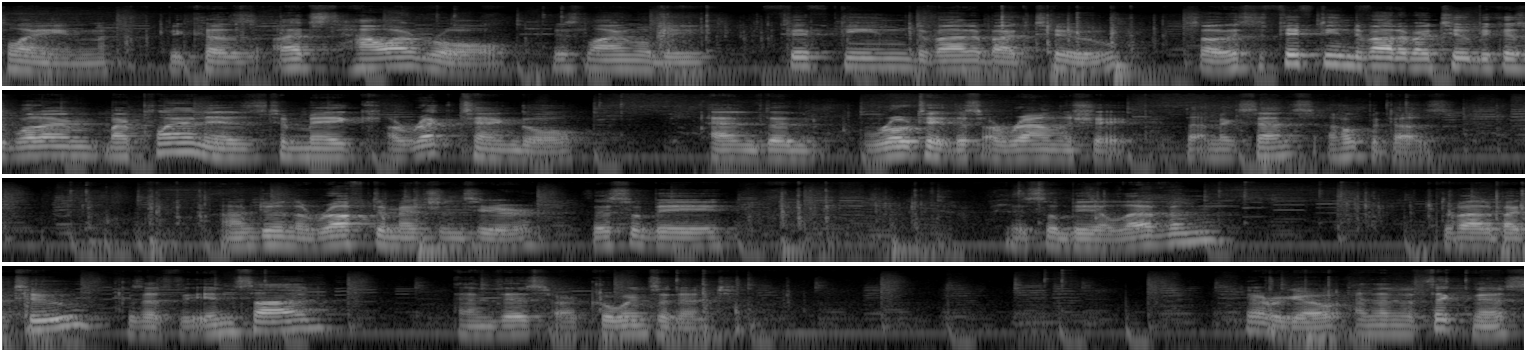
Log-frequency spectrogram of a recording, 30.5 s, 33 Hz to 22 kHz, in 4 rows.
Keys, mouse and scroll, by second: 2.6 Escape, 3.5-5.8 typing, 13.8 l, 15.9 Escape, 17.2 d, 19.0 Escape, 19.6 d, 22.0-23.3 typing, 29.3 d.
